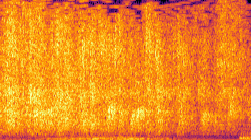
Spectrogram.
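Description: A Korean church congregation at a Sunday morning service claps together to praise members who finished their reading, a brief even wash of applause in the sanctuary.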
